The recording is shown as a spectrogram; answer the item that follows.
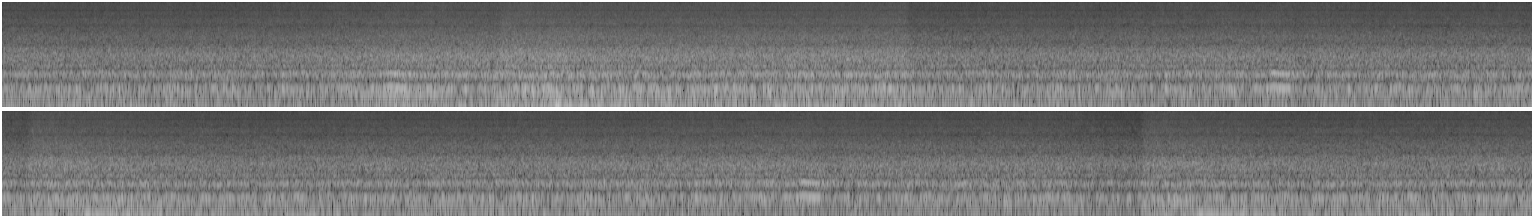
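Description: A honeybee swarm buzzing: the dense, steady hum of thousands of bees in flight and crowding together as the colony swarms.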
